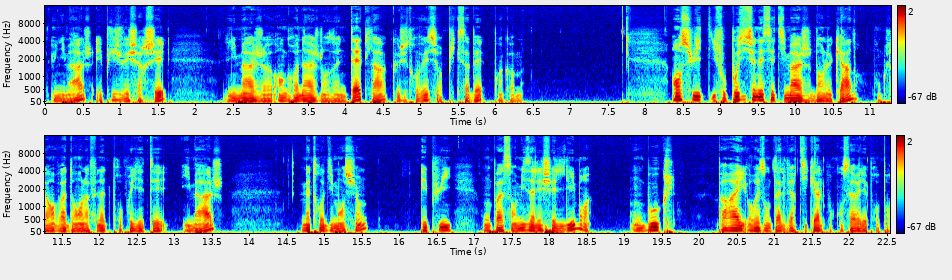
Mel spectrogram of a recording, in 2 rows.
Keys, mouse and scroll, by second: 0.1 click, 1.5 click, 6.4 click, 12.6 click, 14.3 click, 17.5 click, 20.6 click.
